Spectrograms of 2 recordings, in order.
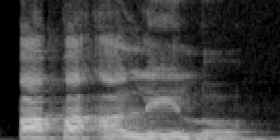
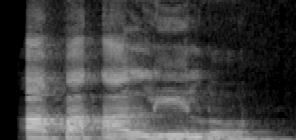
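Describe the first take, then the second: No difference in how they are said.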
